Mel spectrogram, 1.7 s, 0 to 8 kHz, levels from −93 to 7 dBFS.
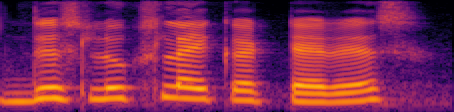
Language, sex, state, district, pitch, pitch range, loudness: English, female, Karnataka, Bangalore, 240 Hz, 195-260 Hz, -16 LUFS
